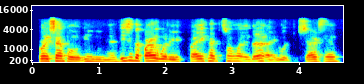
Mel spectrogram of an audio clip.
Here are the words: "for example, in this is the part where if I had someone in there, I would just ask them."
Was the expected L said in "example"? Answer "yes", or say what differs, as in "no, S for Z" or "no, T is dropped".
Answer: no, N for L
